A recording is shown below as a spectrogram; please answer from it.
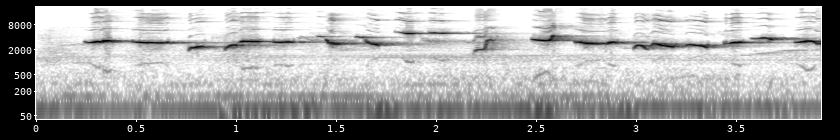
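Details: Orange-headed thrush in full song, a continuous stream of rich whistled and warbled phrases, notes sliding up and down and run together rapidly over four seconds, with a low steady hum beneath.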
